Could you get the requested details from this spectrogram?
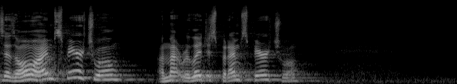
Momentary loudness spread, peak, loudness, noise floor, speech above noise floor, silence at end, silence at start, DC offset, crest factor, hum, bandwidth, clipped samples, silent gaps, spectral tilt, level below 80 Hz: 15 LU; -12 dBFS; -29 LUFS; -63 dBFS; 35 dB; 1.45 s; 0 s; under 0.1%; 20 dB; none; 17 kHz; under 0.1%; none; -4.5 dB/octave; -72 dBFS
